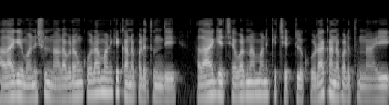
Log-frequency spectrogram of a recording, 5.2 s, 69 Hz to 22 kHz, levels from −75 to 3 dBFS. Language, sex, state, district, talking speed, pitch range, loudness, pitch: Telugu, male, Andhra Pradesh, Krishna, 125 wpm, 105-125 Hz, -22 LUFS, 110 Hz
